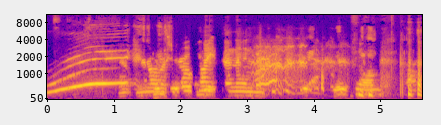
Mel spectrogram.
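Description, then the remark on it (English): A voice imitates the siren from a song with a single rising wail lasting about a second, followed by animated talking and some chuckling. “Or somebody, and when they came out with that siren to his song, to his music, all you hear was.”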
